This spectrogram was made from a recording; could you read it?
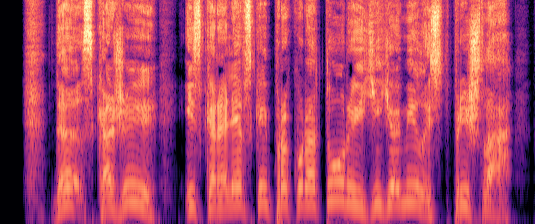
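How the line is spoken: Shouted after someone. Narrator (Russian): крикнул часовой ему вслед

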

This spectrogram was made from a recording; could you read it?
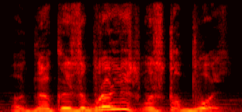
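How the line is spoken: Mumbling with full mouth. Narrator (Russian): пробурчал набитым ртом Егор

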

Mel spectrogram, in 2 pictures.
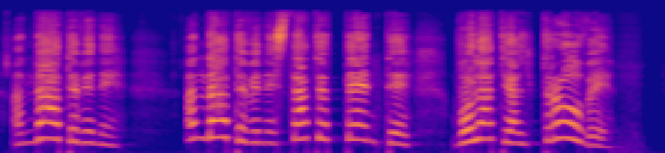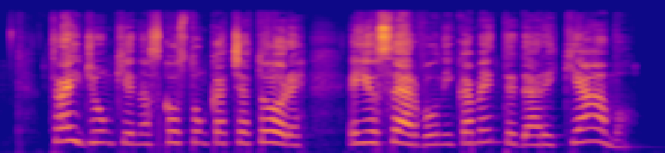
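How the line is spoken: Shrieking. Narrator (Italian): quando altre anatre comparvero si mise a strillare

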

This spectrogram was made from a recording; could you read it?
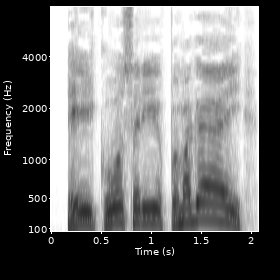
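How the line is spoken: Blacksmith shouting. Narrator (Russian): крикнул кузнец

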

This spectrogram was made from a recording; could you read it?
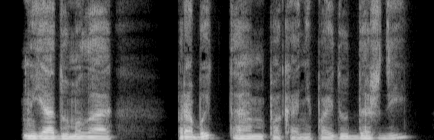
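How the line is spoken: Soft. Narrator (Russian): ответила она мягко

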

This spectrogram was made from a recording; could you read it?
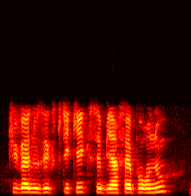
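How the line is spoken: Fierce question. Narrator (French): demanda Ron d'un ton féroce

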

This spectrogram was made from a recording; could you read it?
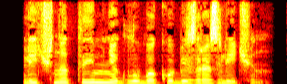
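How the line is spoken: Plain. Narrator (Russian): сказала она

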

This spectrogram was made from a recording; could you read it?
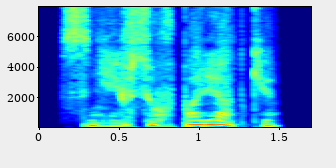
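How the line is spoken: Whispered. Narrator (Russian): шептал

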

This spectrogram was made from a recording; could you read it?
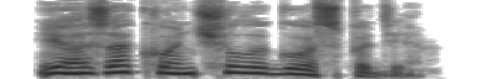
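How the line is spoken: Heavy sigh. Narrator (Russian): Абигейл тяжело вздохнула

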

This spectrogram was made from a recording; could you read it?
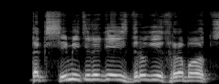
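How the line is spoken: Shouting again. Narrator (Russian): снова закричала Клава

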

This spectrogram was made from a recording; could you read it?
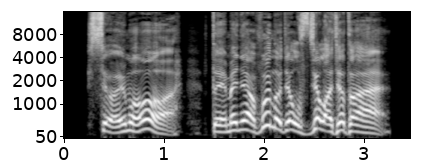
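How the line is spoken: Child shouting. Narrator (Russian): закричал ребенок с большой головой

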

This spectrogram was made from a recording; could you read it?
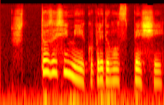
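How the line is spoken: Sad smiling. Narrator (Russian): грустно улыбнулась Яна

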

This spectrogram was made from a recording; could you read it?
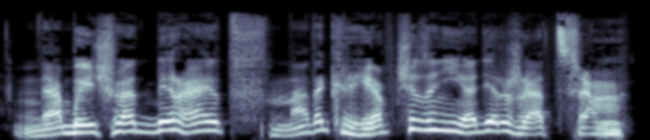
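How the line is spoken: Puppy growling. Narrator (Russian): прорычал щенок

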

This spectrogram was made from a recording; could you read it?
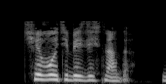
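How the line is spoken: Rude question. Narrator (Russian): грубо спросила женщина

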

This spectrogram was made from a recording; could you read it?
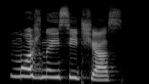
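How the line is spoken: Shout. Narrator (Russian): крикнул Модвит Весло

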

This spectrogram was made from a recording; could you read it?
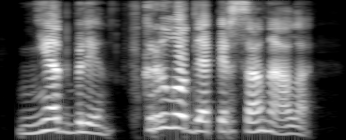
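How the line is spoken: Angry bark. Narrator (Russian): Выходя из себя, рявкнула я

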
